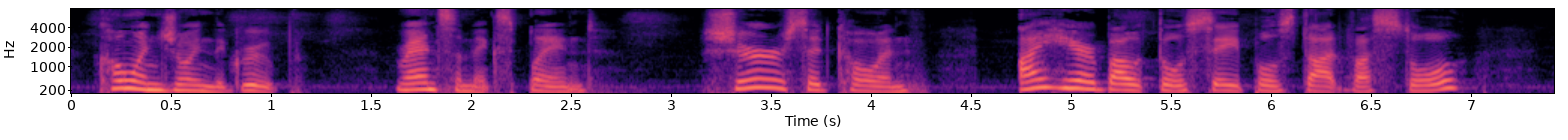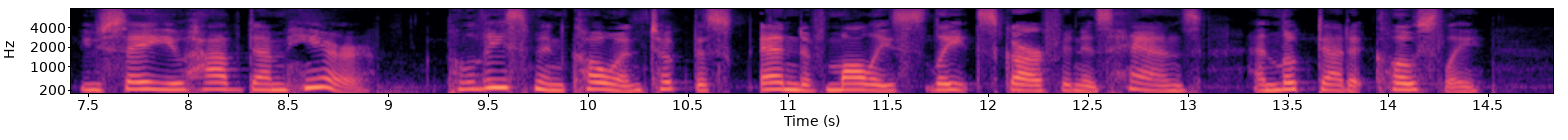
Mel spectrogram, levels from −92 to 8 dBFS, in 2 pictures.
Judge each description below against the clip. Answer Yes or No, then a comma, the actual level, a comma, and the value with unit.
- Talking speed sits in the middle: Yes, average, 160 wpm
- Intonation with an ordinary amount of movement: Yes, average, 3.9 semitones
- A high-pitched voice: Yes, high, 210 Hz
